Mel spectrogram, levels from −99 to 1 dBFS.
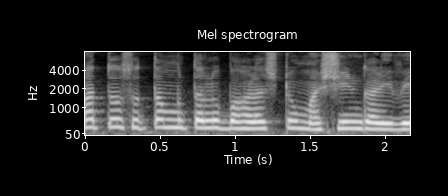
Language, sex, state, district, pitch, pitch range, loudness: Kannada, female, Karnataka, Bidar, 255 Hz, 240-280 Hz, -14 LUFS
